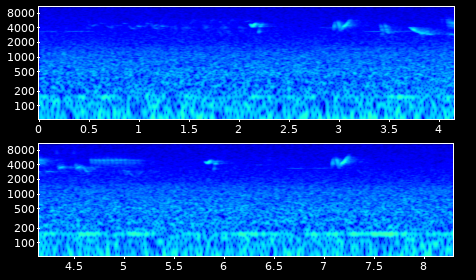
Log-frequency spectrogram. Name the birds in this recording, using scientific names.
Poecile gambeli, Setophaga coronata, Empidonax oberholseri, Passerella iliaca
